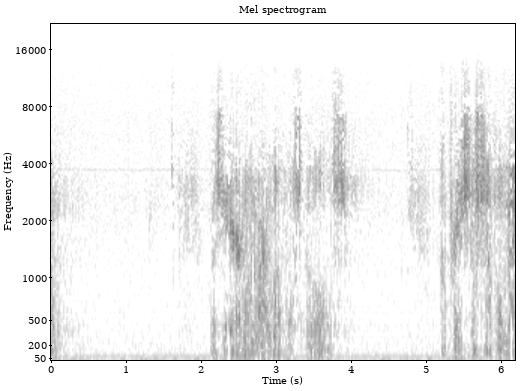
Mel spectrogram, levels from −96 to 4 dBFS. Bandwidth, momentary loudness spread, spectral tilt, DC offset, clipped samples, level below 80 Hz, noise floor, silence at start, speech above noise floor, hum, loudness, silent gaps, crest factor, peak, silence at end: 16.5 kHz; 24 LU; -1 dB/octave; under 0.1%; under 0.1%; -76 dBFS; -75 dBFS; 0 s; 28 dB; none; -48 LUFS; none; 24 dB; -30 dBFS; 0 s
